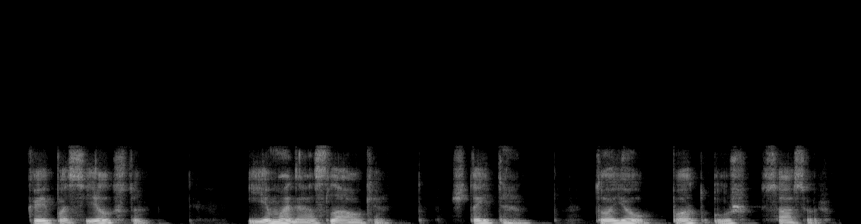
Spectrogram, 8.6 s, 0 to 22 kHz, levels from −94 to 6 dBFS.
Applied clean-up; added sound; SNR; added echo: none; none; none; reverberation time 0.2 s.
